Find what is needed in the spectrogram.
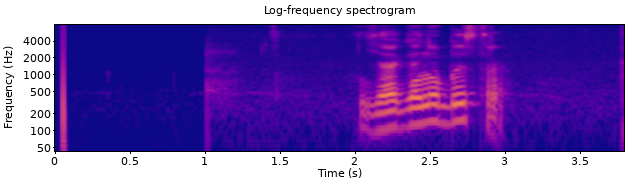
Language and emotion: Russian, neutral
